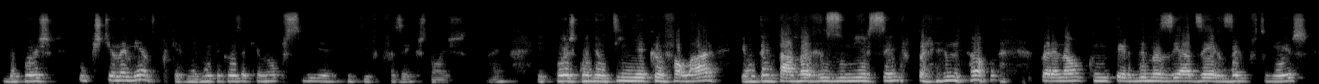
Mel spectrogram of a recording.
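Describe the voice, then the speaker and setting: A man's voice: fairly high pitch, a little fast, darkish tone, husky, rough recording. A man who learned Portuguese as an adult, by birth, answering interview questions thoughtfully with many hesitations and restarts. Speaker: mediator, interview guest.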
